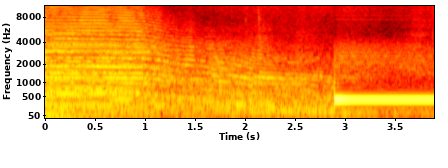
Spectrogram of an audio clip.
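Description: A telephone ringback tone plays while a call waits to be answered: a single steady, mid-pitched tone lasting about a second, following a falling, fading sweep.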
